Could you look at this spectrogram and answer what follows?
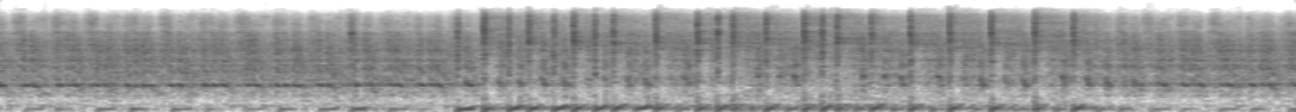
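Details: Harley V-twin in an off-road trike build, just rebuilt, with choke and a little fuel. Cranking catches at about two seconds into a lumpy, uneven but sustained run. The ignition timing needed a significant change; normal start and running.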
